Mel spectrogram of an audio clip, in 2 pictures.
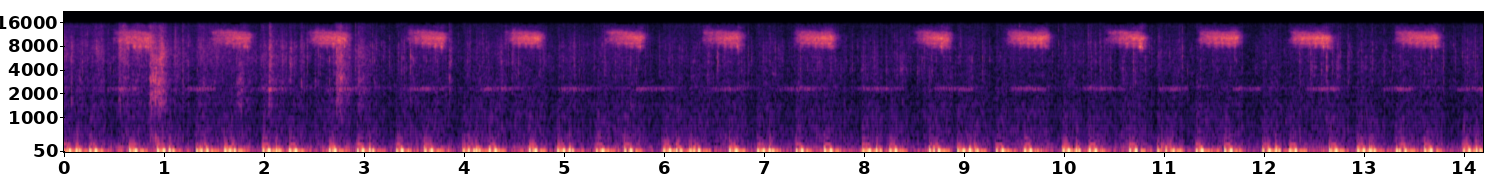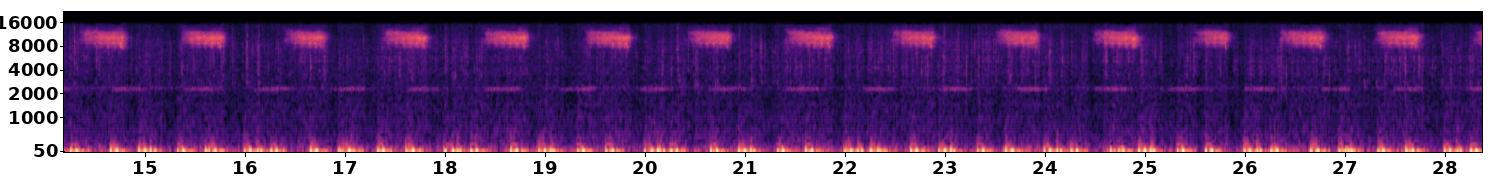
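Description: A night insect chirping in a steady rhythm, a short high-pitched chirp a little more than once a second, over a low, unsteady rumble.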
